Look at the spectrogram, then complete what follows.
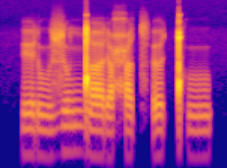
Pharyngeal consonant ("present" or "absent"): present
